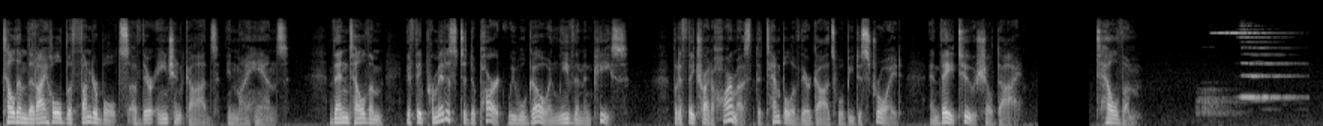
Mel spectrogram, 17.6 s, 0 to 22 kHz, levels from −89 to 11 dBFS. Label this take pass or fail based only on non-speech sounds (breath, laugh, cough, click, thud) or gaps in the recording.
fail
